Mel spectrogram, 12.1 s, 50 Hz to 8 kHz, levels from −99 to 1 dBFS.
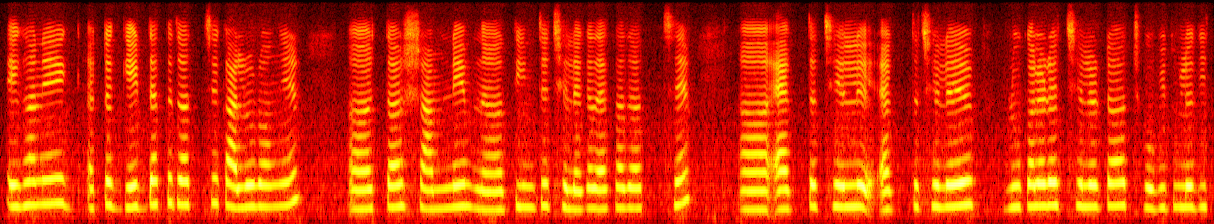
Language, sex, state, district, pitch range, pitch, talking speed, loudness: Bengali, female, West Bengal, North 24 Parganas, 265-295 Hz, 280 Hz, 125 wpm, -17 LUFS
